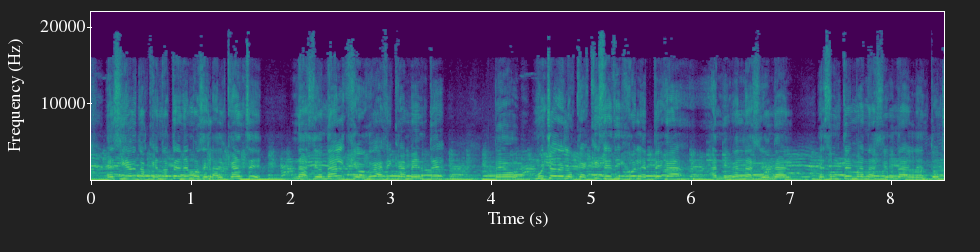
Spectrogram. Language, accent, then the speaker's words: Spanish; Oaxaca, Mexico; vengo de Oaxaca.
